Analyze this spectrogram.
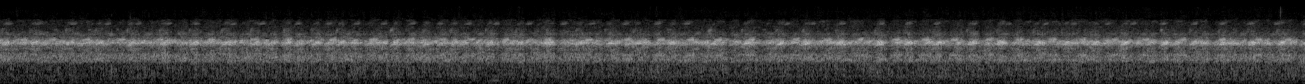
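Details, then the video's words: Late-night frog chorus at a park pond in Suwon, Korea, on a rainy night; continuous rapid, high-pitched croaks from many callers merge into a dense, slightly fluctuating ringing sound. "비오는 밤 개구리소리, Do you hear the frogs? 비오는 밤 공원 연못 추억의 개구리 소리, Frog Sounds, 빗소리와 함께 듣는 개구리 우는 소리"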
